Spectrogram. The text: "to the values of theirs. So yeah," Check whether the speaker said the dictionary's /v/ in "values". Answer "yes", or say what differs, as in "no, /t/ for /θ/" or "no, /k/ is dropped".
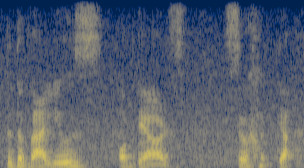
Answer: yes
